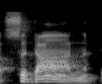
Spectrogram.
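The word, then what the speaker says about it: Ceddanne: Sedan is the pronunciation. Let's get this right all year.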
